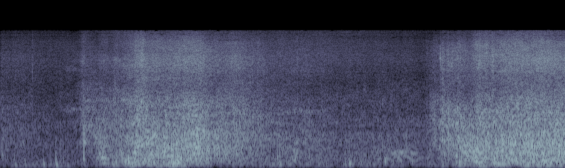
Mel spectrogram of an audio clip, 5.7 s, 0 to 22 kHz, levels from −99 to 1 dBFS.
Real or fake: fake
